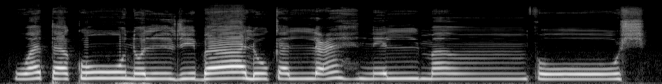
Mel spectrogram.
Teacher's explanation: آخر میں ہم شین پہ رکیں گے تو اس پہ جزم سے رکیں گے اور اسے ظاہر کریں گے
